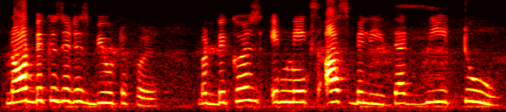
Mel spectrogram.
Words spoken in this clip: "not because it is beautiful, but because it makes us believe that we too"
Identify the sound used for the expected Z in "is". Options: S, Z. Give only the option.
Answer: Z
